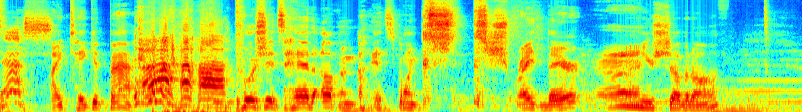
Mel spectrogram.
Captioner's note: biting sounds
